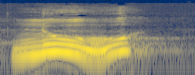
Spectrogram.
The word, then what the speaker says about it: nu: This nu is our oldest, is very clearly pronounced with that back vowel, u, in Old English.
